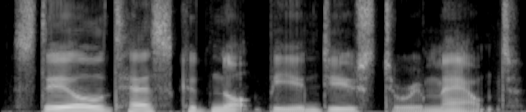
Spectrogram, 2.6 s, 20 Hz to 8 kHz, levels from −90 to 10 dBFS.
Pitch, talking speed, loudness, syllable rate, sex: 120 Hz, 180 wpm, -18 LUFS, 4.4 syllables/s, male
